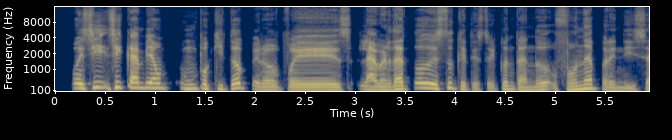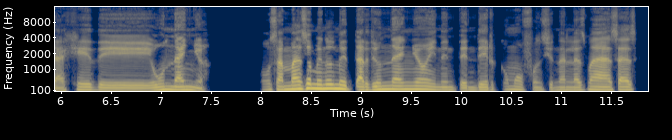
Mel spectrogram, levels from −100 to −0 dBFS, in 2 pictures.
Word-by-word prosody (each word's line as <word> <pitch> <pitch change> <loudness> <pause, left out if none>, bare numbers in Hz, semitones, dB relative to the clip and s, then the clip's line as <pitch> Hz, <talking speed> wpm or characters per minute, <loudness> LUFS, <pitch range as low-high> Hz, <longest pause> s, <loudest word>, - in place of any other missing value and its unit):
pues 190 -2 +2
sí 225 -3 0
sí 230 +4 +3
cambia 210 -1 +4
u 195 -2 -5
un 175 -3 -3
poquito, 180 +2 -1
pero, 125 -5 -3
pues, 120 0 +1
la 135 -3 +2
verdad, 130 +4 +2
todo 205 -2 +3
esto 210 +4 0
que 145 -6 -6
te 100 - -11
estoy 100 +2 -10
contando 130 +1 -3
fue 135 - -4
un 155 +4 +2
aprendizaje 115 - -3
de 105 -2 -1
1, 130 +1 0
año. 125 -6 +1 0.6
O 130 - -9
sea, 130 -1 +2
más 155 +5 +4
o 190 - +7
menos 175 0 +5
me 165 -2 +5
tardé 130 0 +1
1, 145 +2 +1
año 145 0 +2
en 120 -3 -3
entender 110 +1 -4
cómo 135 -2 -7
funcionan 110 0 -8
las 110 +1 -4
masas, 125 -1 +1
130 Hz, 190 wpm, -25 LUFS, 115-155 Hz, 0.6 s, o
